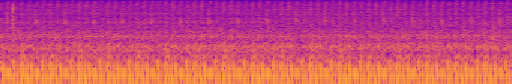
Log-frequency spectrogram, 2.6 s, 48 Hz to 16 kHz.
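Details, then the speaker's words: 2002 Honda Civic idling with a cylinder 3 misfire (code P0303), during a power balance test: lumpy, uneven beat that stays unchanged when coil 3 is unplugged, fixed by replacing the ignition coil. "we can do a Power Balance test to see which cylinder is misfiring now when I unplug one of these coils the engine should make a change in sound because you're creating a misfire"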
